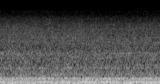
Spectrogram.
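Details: Hoshizaki ice machine after reset (hold reset button two to three seconds to stop beeping): low, steady hum with no knocking or rattles, running evenly; normal operation.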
